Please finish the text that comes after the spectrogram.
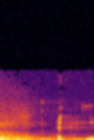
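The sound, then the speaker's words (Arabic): A single short sneeze bursts out midway through an otherwise quiet stretch, slightly muffled, with faint background noise before and after and no talking. “رحمك الله”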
